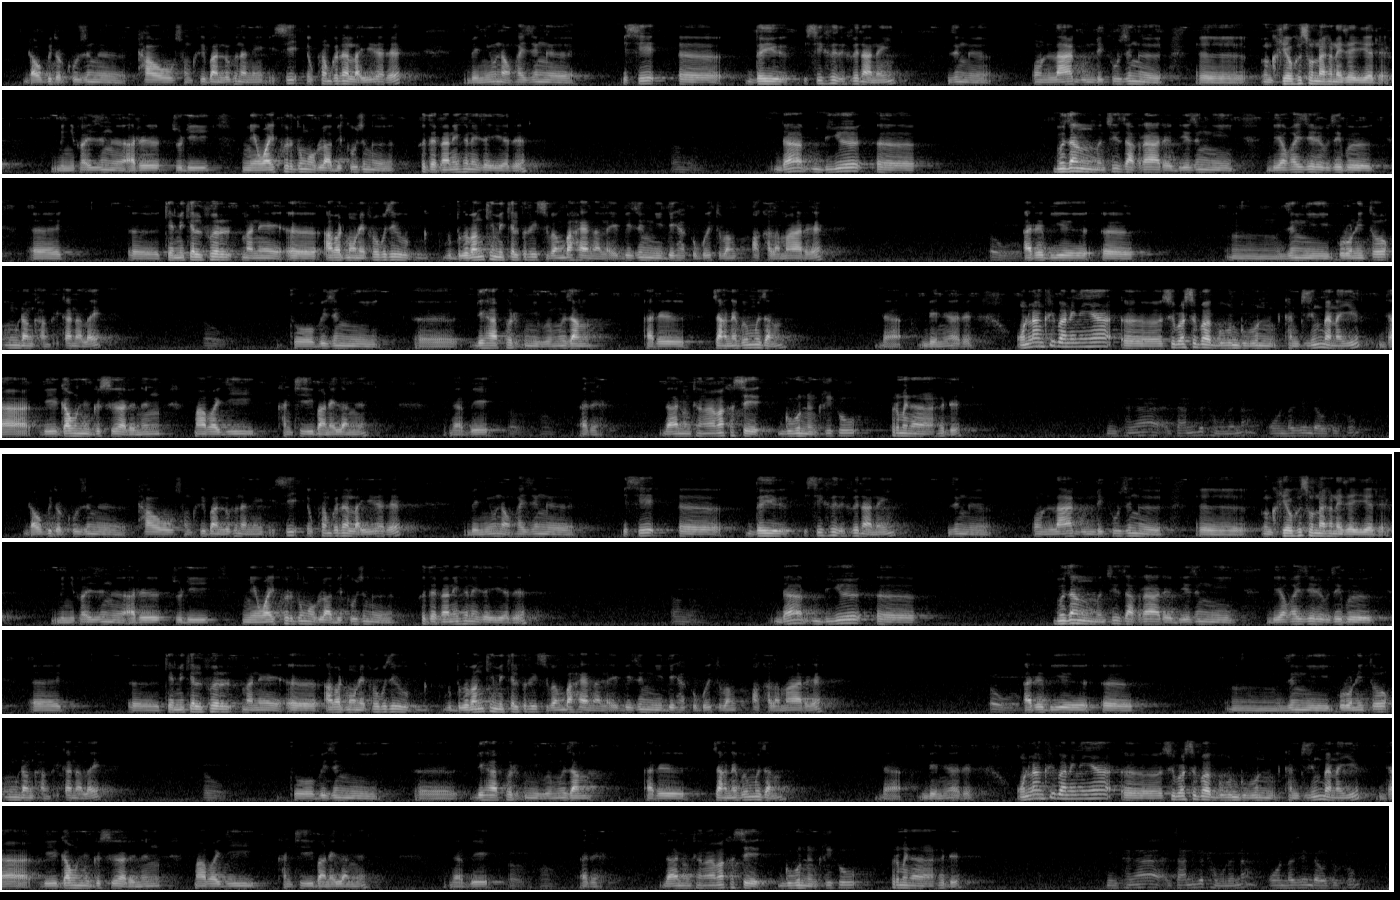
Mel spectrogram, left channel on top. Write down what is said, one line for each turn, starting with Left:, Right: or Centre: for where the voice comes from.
Left: दाउ बेदर खौ जोङो थाव संख्रि बानलु होनानै एसे एवफ्रामग्रोना लायो आरो। बेनि उनावहाय
Right: औ
Left: जोङो एसे ओ दै एसे हो-होनानै जोङो अनला गुन्दैखौ जोङो ओ ओंख्रियाव होसनना होनाय जायो आरो। बिनिफ्राय जोङो आरो जुदि मेवाइफोर दङब्ला बेखौ जोङो होदेरनानै होनाय जायो आरो‌।
Right: ओं ओं।
Left: दा बियो ओ मोजां मोनसे जाग्रा आरो बेयो जोंनि बेयावहाय जै जेबो ओ ओ केमिकेलफोर माने ओ आबाद मावनायफ्रावबो जे गोबां केमिकेलफोर एसेबां बाहाया नालाय बे जोंनि देहाखौबो एसेबां खहा खालामा आरो।
Right: औ औ।
Left: आरो बियो ओ ओम जोंनि बर'निथ' मुंदांखा ओंख्रिखा नालाय।
Right: औ।
Left: थ' बे जोंनि ओ देहाफोरनिबो मोजां आरो जानोबो मोजां दा बेनो आरो। अनला ओंख्रि बानायनाया ओ सोरबा सोरबा गुबुन गुबुन खान्थिजों बानायो दा बे गावनि गोसो आरो नों माबायदि खान्थि बानायलाङो। दा बे
Right: औ औ।
Left: आरो दा नोंथाङा माखासे गुबुन ओंख्रिखौ फोरमायना होदो‌।
Right: औ नोंथाङा जानो गोथाव मोनो ना अनलाजों दाउजोखौ?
